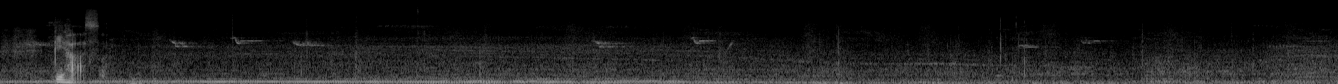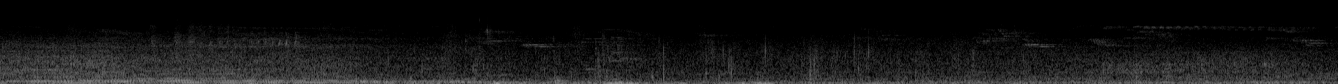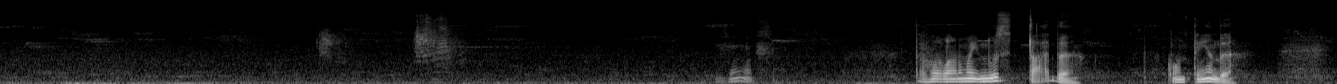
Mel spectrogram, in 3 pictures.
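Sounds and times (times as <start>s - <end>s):
rufous hornero and chalk-browed mockingbird calling outdoors: 0.0s - 40.1s
speech: 0.6s - 1.2s, 36.7s - 37.6s, 38.5s - 39.2s
steady crunching footsteps: 1.1s - 24.0s.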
